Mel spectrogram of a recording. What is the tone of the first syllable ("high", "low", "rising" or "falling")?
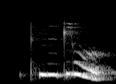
high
